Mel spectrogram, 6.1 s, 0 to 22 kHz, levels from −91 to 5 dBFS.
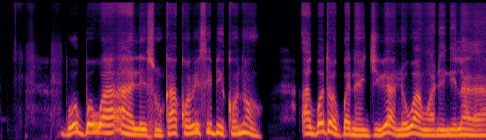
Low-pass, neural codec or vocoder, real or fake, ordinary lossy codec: none; autoencoder, 48 kHz, 32 numbers a frame, DAC-VAE, trained on Japanese speech; fake; none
